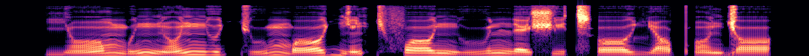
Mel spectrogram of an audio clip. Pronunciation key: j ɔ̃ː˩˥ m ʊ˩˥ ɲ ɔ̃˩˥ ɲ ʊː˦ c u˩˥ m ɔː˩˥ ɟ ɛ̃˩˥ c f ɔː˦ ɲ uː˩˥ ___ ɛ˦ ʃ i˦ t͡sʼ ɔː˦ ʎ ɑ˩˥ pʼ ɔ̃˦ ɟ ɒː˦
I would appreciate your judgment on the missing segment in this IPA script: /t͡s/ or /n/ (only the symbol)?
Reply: n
